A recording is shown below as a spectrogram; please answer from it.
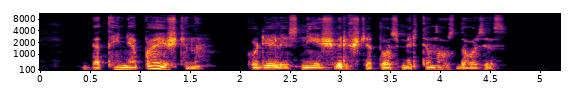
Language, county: Lithuanian, Panevėžys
